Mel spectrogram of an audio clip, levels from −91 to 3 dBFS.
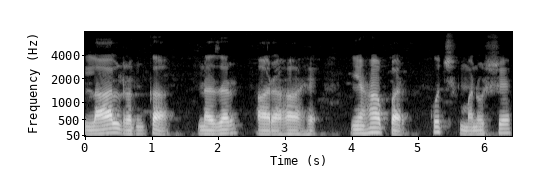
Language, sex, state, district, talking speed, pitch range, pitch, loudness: Hindi, male, Rajasthan, Bikaner, 110 wpm, 95-110 Hz, 100 Hz, -18 LUFS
